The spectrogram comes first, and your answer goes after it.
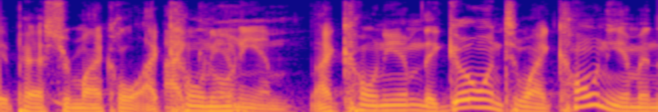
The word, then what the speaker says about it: Iconium: Iconium.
